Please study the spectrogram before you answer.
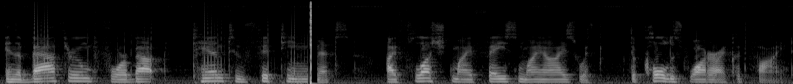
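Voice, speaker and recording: A man speaking as a police sergeant giving a testimonial in an interview, earnest, deliberate and matter-of-fact. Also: mid-range voice, gravelly, a little mellow, a little hiss or hum.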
